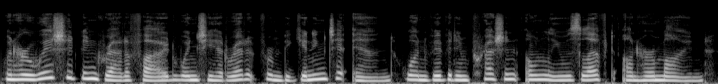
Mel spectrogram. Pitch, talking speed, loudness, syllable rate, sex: 205 Hz, 200 wpm, -15 LUFS, 4.9 syllables/s, female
